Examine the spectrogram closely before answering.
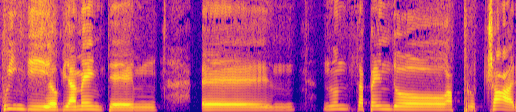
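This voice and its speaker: Recorded very cleanly against a silent background, a woman at a medium pitch sounds dry and close, with no echo. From Basilicata, Italy (Calvello). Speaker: poet and author. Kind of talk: poetry reading and interview.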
